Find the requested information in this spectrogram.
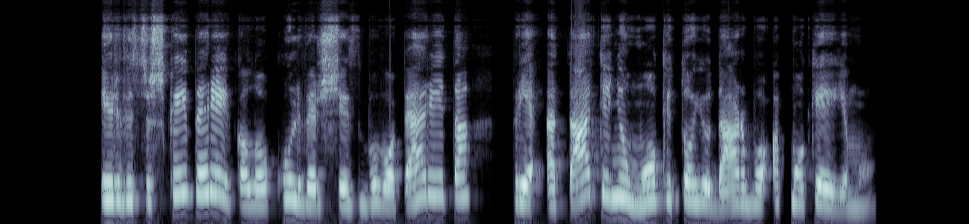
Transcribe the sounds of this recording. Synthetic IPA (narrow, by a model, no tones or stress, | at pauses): ɪɾʋʲɪsʲɪʃkɐɪbʲɛɾʲɛɪkɐlˠoːkʊlʲʋʲɛɾʲʃʲt͡ʃʲɛɪsbʊʋoːpʲæːɾʲɛɪt̪ɐ | pʲɾʲiɛɛt̪ɑːt̪ʲɪnʲuːmoːkʲiːt̪oːjuːd̪ɑˑɾboːʔɐp̚moːkʲeːjɪmuː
